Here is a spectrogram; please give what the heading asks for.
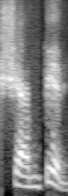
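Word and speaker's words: champagne: म्हणजे लिहिताना चंपागणी लिहायचं आणि बोलताना चॅम्पियन बोलायचं बरं त्याच पद्धतीने जर मी लेफ्टनंट हे स्पेलिंग लिहायला लावलं मुलांना तर त्यांनी अशा प्रकारचे प्रयोग केले बरं का.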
